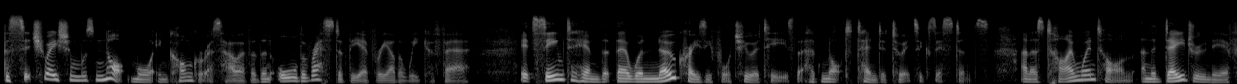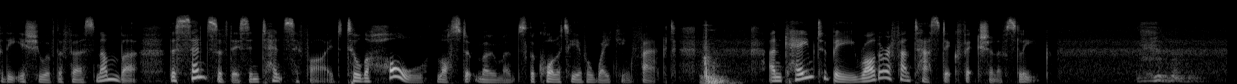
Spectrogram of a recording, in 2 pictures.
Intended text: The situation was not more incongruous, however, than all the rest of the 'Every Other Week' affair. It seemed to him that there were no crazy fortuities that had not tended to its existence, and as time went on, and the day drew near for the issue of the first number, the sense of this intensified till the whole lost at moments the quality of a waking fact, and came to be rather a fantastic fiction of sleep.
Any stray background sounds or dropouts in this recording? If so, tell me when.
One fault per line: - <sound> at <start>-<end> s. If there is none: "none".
- thud at 19.4-19.8 s
- laugh at 23.7-24.4 s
